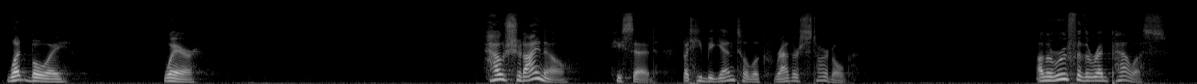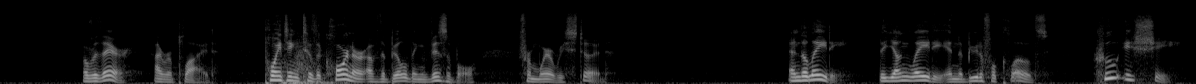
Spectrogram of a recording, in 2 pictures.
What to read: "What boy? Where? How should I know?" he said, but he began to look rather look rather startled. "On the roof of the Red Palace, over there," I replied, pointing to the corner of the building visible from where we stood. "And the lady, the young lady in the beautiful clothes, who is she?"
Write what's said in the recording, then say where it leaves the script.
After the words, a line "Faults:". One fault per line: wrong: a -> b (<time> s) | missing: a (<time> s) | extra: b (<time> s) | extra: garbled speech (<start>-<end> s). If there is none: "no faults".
"What boy? Where? How should I know?" he said, but he began to look rather startled. "On the roof of the Red Palace, over there," I replied, pointing to the corner of the building visible from where we stood. "And the lady, the young lady in the beautiful clothes, who is she?"
Faults:
missing: look rather (8.0 s)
